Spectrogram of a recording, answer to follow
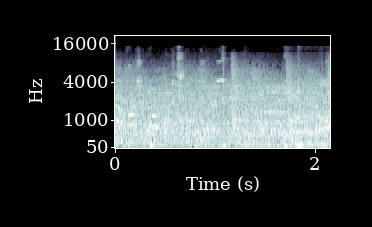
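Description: A basketball being dribbled on a hardwood court, several bounces over steady arena crowd noise.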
